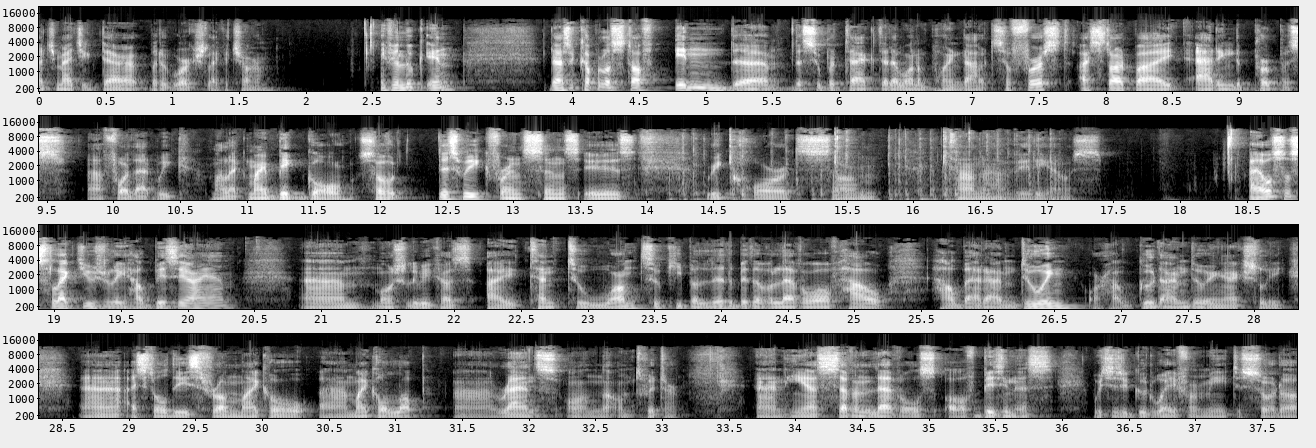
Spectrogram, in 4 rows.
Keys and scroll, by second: 13.7-17.8 typing.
